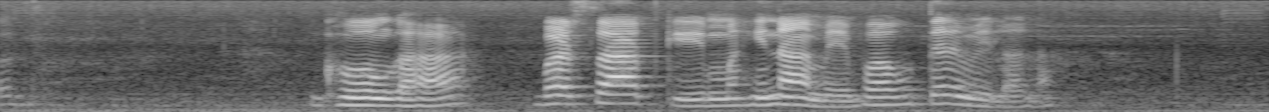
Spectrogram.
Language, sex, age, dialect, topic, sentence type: Bhojpuri, female, 18-24, Western, agriculture, statement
